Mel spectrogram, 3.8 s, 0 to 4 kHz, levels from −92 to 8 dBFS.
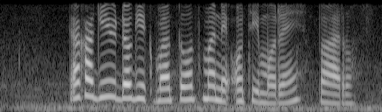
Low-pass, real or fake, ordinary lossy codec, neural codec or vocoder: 3.6 kHz; real; none; none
